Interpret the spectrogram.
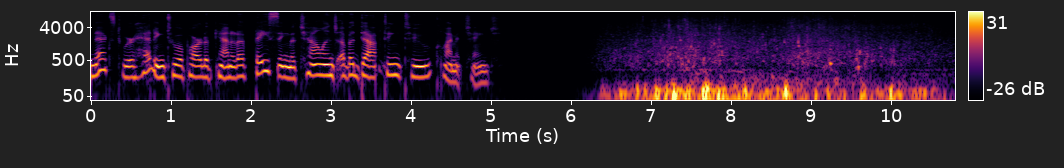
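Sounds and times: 
speech: 0.0 - 5.2
St. Lawrence River water rushing and churning: 6.2 - 10.7.

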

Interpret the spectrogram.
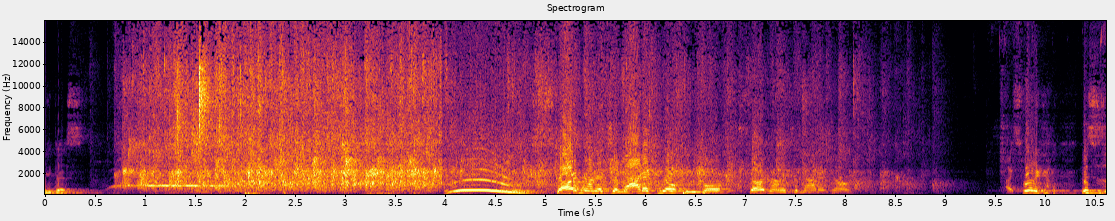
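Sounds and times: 
speech: 0.0 - 0.9, 5.1 - 8.2, 9.6 - 10.6
faint cheers: 0.6 - 2.4, 3.9 - 5.0
audience applauding a guest: 0.6 - 9.1.

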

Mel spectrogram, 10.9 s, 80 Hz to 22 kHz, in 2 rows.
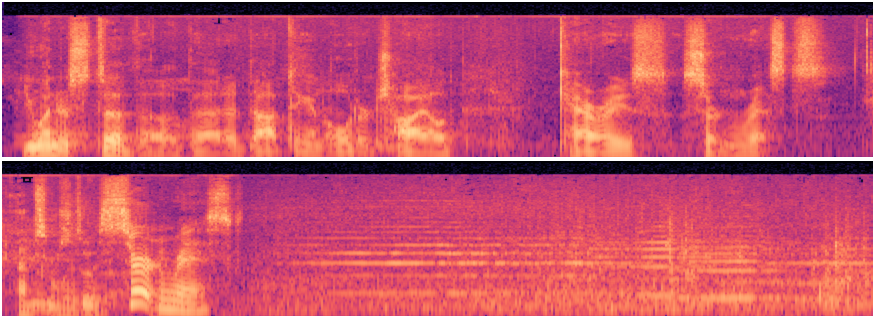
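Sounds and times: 
speech: 0.1 - 7.0
brief rattling bursts: 7.0 - 10.8
thin metallic whines: 7.0 - 10.8
train rolling on rails from Moscow to Borovichi: 7.0 - 10.8.

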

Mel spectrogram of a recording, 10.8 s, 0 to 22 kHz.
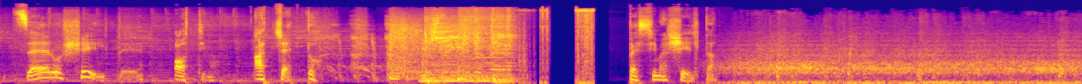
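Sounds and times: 
speech: 0.2 - 5.2, 6.3 - 7.4
rickety old train rattling along the tracks: 7.6 - 10.8.

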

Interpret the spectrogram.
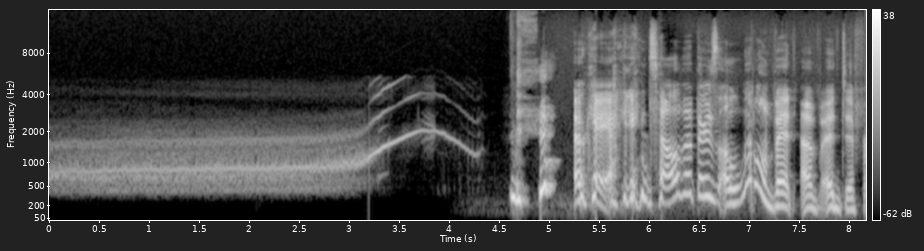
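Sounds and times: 
mother dolphin and calf whistling underwater: 2.7 - 4.4
speech: 4.7 - 8.1.

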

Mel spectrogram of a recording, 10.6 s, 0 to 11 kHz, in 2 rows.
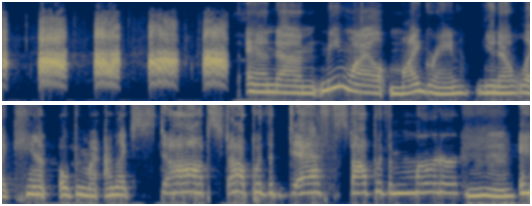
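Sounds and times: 
person imitating raspy crow caws: 0.0 - 2.3
speech: 2.4 - 10.5.

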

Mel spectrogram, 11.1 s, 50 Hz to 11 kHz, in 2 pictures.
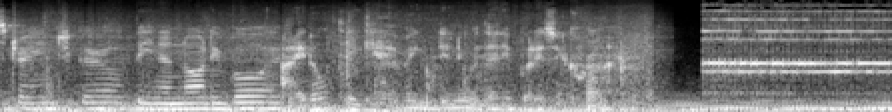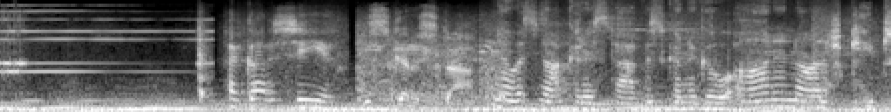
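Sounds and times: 
speech: 0.0 - 4.2, 7.0 - 11.1
telephone ringing with buzzing bell tone: 4.4 - 7.0.

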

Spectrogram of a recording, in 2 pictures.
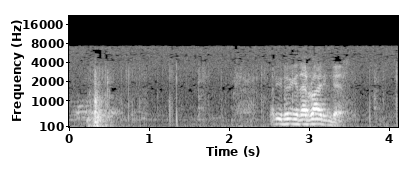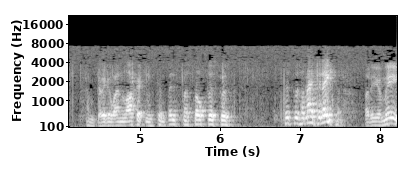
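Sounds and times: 
door swinging shut with a solid thud: 0.2 - 0.6
speech: 2.6 - 3.6, 4.4 - 8.2.

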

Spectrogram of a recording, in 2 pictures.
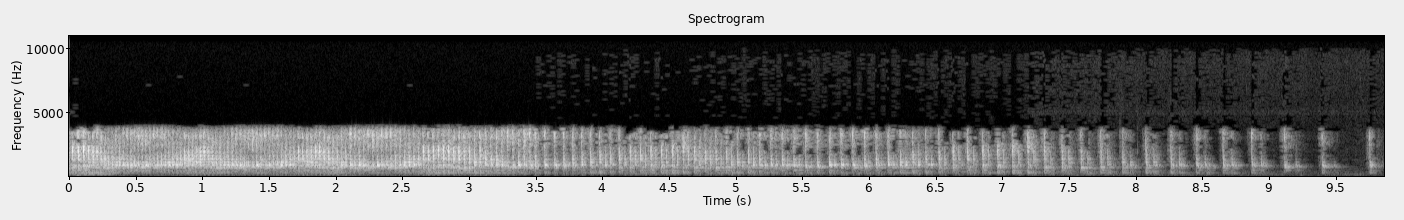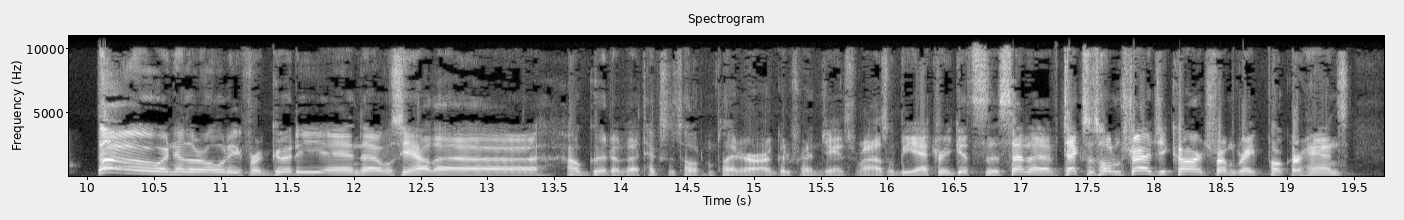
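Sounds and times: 
prize wheel spinning and clicking: 0.2 - 9.9
speech: 10.1 - 19.6.

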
